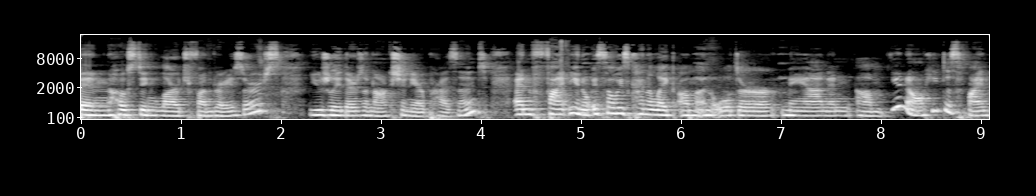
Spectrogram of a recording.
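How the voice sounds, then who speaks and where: A woman talks fairly quickly while noticeable noise fills the background. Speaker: benefit auctioneer. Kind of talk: interview answer.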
